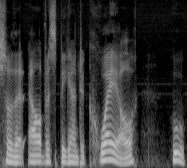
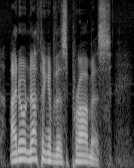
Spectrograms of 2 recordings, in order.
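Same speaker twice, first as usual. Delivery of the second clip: usual speaking voice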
